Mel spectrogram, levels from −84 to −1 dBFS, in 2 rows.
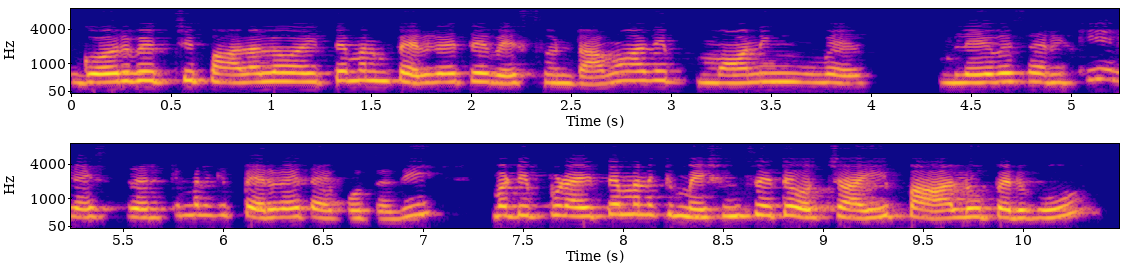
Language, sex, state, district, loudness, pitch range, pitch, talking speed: Telugu, female, Telangana, Karimnagar, -15 LUFS, 265-320 Hz, 285 Hz, 115 wpm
